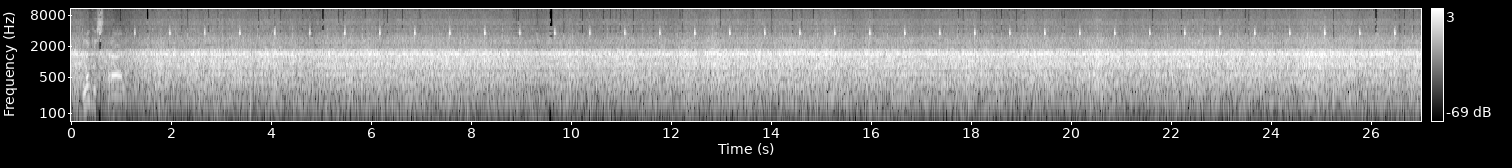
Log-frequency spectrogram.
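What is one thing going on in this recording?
A car engine idles steadily.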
